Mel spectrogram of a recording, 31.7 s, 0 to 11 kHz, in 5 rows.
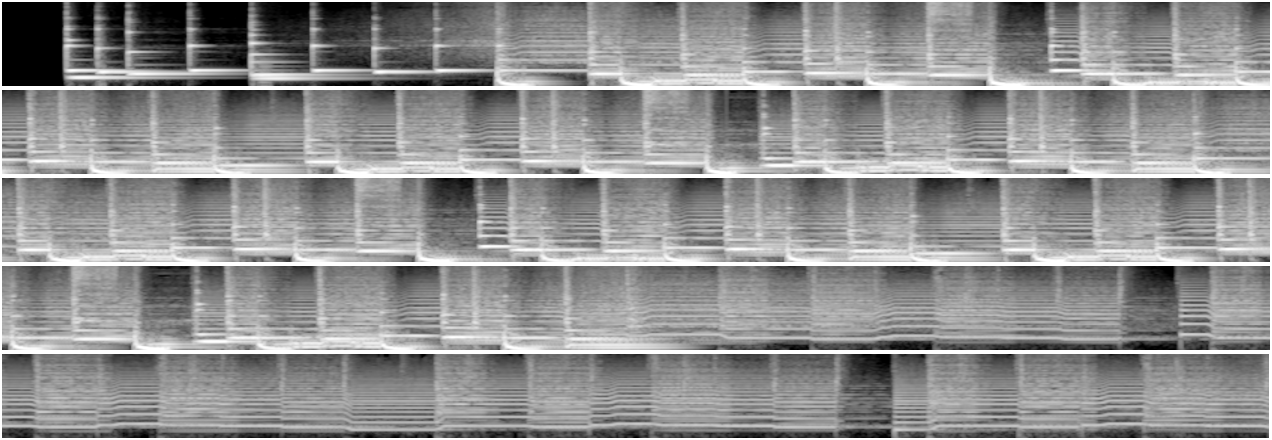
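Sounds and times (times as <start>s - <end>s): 
kompa marimba ringtone: 0.3s - 22.9s.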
